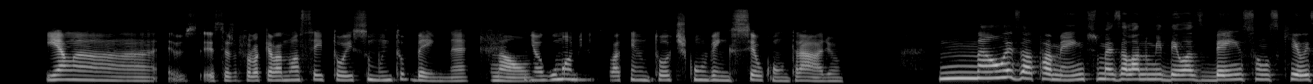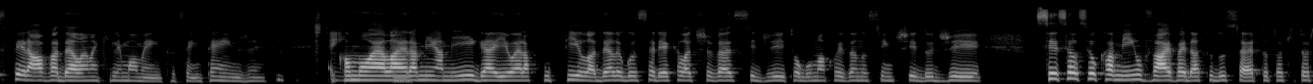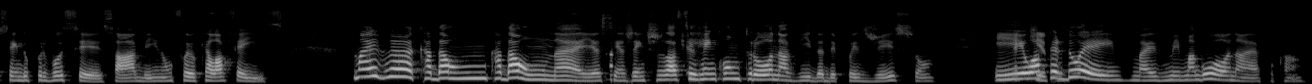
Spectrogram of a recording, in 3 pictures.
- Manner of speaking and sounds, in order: unintelligible speech
- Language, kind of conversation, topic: Portuguese, podcast, Como você concilia trabalho e propósito?
- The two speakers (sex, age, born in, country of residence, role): female, 35-39, Brazil, Italy, host; female, 45-49, Brazil, United States, guest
